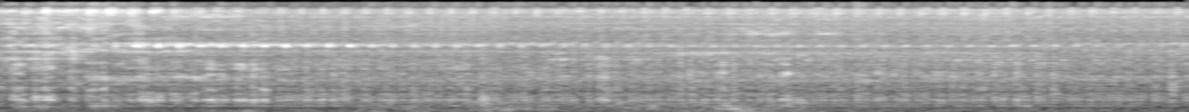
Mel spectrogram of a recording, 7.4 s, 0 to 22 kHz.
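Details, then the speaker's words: Ford Fusion 2.0 at start-up: a loose, uneven metallic rattle of about two or three knocks a second over a steady idle, caused by a broken flywheel ring gear and not the engine; the fix is replacing the flywheel. "então é esse barulho aí eu vou desligar e vou dar partida no carro vocês vão ver que faz um barulhão né pode desligar o carro e você molhou o barulho que faz essa cremalheira tá do volante"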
